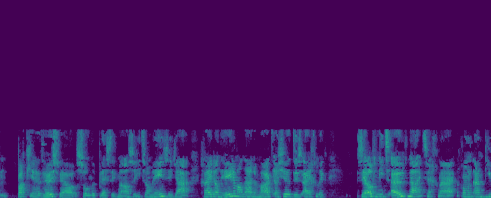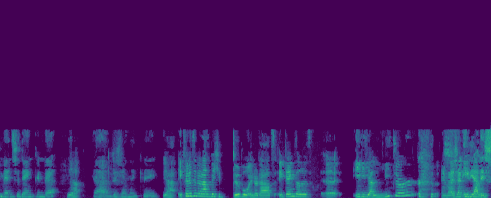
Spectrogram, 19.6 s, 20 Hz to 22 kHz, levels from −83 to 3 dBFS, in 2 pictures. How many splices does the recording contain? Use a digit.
0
